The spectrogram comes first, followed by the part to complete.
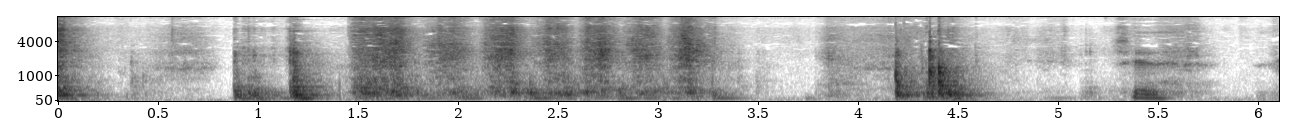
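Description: Small homemade wooden sash plane with an O1 tool-steel iron taking a thin moulding shaving along a pine sash bar: one scraping stroke of about two and a half seconds, then a short scrape near the end. The pine's grain is tearing out under the cut.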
